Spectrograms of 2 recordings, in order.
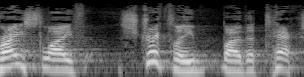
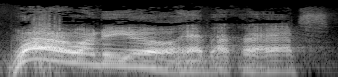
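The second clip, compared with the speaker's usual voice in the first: loud, slow condemning shout of woe; letting them have it; 3 semitones higher, 6 dB louder, slower than usual. Retold or imitated. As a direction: thunder the woe at them, stretching every word. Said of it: "He's letting them have it".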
